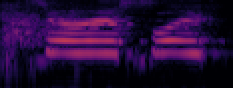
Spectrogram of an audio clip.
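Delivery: high, incredulous seriously; can't believe it; exasperated disbelief. A narrator's reading. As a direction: parrot fed up with being given crackers. Parrot disgusted at cracker.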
